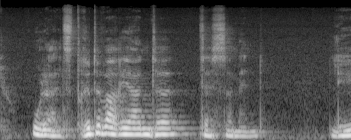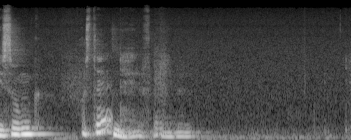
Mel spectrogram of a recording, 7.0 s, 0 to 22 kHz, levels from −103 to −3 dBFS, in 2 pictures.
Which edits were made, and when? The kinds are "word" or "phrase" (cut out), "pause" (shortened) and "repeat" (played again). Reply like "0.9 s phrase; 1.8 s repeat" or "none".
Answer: 2.0 s word; 4.6 s word; 5.0 s word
